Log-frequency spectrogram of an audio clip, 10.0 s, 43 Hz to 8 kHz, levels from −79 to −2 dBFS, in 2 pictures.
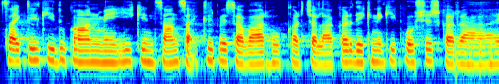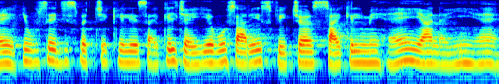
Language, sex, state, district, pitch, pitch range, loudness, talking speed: Hindi, female, Rajasthan, Churu, 165 Hz, 155-180 Hz, -21 LUFS, 215 wpm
